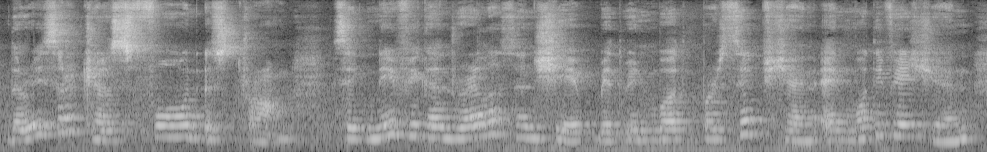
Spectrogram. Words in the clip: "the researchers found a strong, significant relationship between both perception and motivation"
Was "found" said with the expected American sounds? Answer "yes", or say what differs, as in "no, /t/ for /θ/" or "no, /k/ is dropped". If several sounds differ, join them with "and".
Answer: no, /d/ is dropped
